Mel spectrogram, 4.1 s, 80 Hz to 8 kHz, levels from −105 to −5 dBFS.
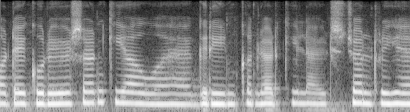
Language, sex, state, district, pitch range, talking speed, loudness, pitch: Hindi, female, Maharashtra, Mumbai Suburban, 235-245 Hz, 175 wpm, -14 LUFS, 235 Hz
